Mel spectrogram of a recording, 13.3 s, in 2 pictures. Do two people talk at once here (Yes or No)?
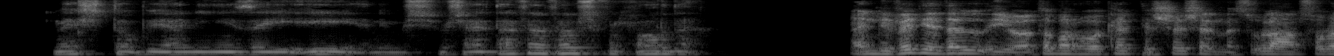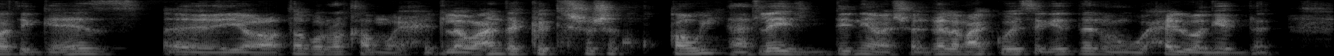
No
